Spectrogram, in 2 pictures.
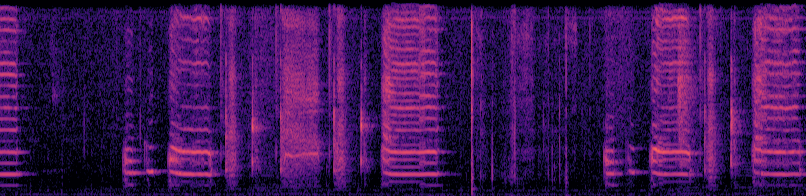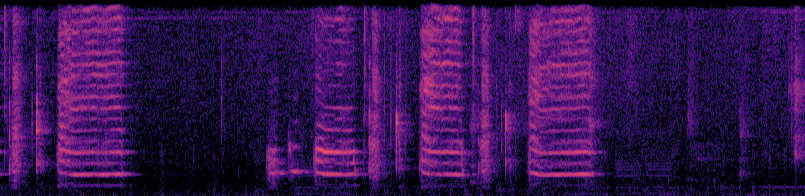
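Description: Cockatiel whistling a short phrase of clear, level notes, repeated three times with short pauses between.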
